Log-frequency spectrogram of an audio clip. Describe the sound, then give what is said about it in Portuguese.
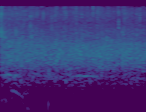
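A church audience claps for new converts, a dense, even wash of many hands with no breaks, fairly loud and sustained across the whole moment, with a faint murmur of voices underneath. “Vamos dar eh, uma salva de palmas para esses novos convertidos.”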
